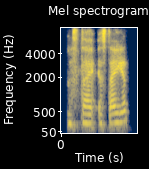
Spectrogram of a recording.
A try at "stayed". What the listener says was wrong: In this case, we don't pronounce the E, and we're going to see that next week. So in this case, it's stayed. Stayed. We don't pronounce the E.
